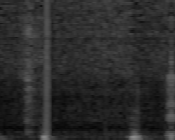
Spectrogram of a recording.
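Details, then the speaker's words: Normal heart sounds played in nursing physical-examination auscultation teaching: two crisp heart sounds with a quiet gap between them, no extra sounds or murmur. "di dengarkan baik-baik ya ini normal jantung kita akan nyata"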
